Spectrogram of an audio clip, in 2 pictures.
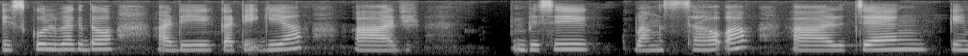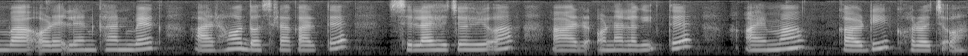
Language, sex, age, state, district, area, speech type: Santali, female, 18-30, West Bengal, Bankura, rural, spontaneous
